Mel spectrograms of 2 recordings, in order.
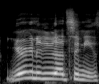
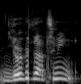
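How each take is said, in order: First: Mock suspicious repeat. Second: Suspicious thought. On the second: Retold or imitated. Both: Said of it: "people just think".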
